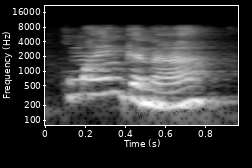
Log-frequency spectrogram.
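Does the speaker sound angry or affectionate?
angry. It is said in an angry, harsh tone. The speaker seems annoyed with the listener. The speaker calls it wrong. "parang may galit"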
